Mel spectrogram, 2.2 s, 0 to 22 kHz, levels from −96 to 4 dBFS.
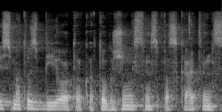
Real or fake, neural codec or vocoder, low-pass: fake; vocoder, 44.1 kHz, 128 mel bands, Pupu-Vocoder; 14.4 kHz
